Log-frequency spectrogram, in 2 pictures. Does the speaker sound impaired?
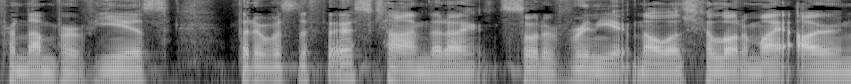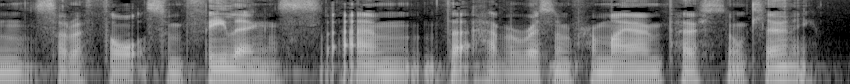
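Yes: cleft lip and palate; congenital, lip and palate failed to join, bone graft at age 9, regular cleft clinic team reviews; host says speaks beautifully, cleft surgeon at age 12 doubted public speaking career.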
